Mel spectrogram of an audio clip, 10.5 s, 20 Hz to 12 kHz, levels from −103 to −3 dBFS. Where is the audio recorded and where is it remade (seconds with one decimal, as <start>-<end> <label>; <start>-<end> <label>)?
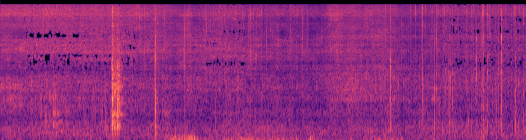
0.0-0.5 remade; 0.5-2.7 recorded; 2.7-4.1 remade; 4.1-4.9 recorded; 4.9-8.8 remade; 8.8-10.5 recorded

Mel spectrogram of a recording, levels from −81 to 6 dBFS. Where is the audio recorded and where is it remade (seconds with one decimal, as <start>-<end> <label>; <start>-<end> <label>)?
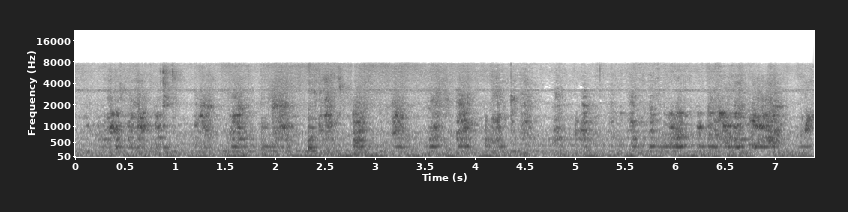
0.0-4.2 remade; 4.2-5.9 recorded; 5.9-7.4 remade

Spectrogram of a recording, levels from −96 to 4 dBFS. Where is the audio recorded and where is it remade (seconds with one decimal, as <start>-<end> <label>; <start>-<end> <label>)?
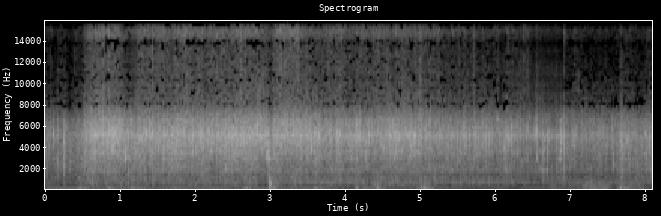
0.0-6.3 recorded; 6.3-6.9 remade; 6.9-8.1 recorded

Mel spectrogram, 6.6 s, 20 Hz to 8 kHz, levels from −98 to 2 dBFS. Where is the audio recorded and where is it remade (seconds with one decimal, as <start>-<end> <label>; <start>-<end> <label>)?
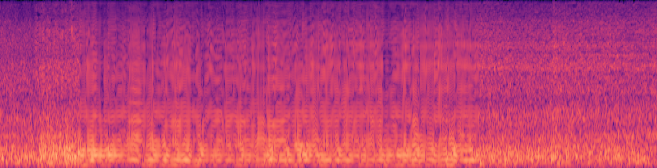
0.0-0.8 recorded; 0.8-4.8 remade; 4.8-6.6 recorded

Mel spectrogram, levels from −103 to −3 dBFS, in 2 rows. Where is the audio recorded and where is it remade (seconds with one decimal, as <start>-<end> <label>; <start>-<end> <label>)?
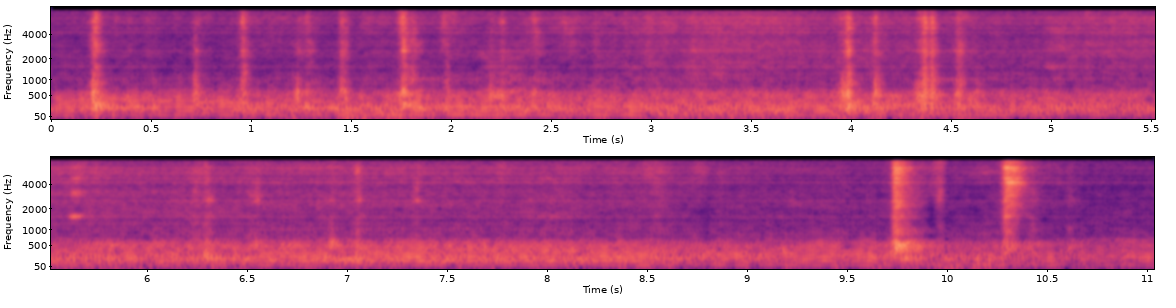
0.0-11.0 remade

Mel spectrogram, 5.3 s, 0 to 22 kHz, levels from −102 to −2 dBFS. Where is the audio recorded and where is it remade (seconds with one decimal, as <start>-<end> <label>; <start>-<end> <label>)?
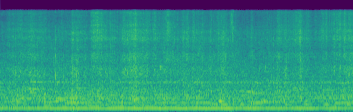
0.0-5.3 recorded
